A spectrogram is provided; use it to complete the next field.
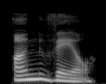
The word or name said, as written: unveil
